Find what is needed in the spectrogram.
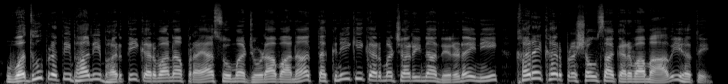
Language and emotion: Gujarati, happy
